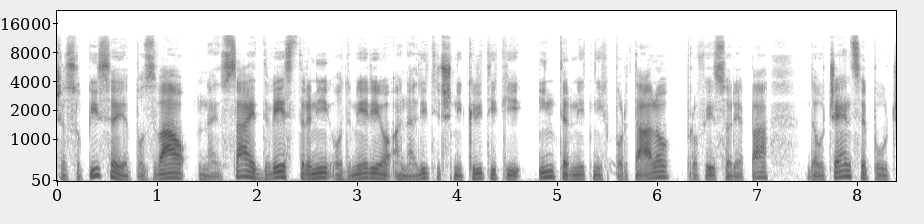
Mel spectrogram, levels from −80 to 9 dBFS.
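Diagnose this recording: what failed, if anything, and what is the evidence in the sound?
The damage sits at the codec stage and runs through the whole speech clip: nothing is present above 12.2 kHz, the top flickers, and the remaining sound has a gurgling, granular roughness. This is likely MP2 compression at a starved rate, which fits something near 80 kbps. Layer II sub-band coding is switching whole upper bands off and quantising the rest coarsely. A plain low-pass filter would sound dull but stay clean, without that flicker or grit.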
